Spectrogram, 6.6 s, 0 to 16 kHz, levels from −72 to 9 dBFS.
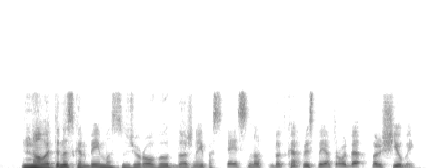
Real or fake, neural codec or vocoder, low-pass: fake; codec, 16 kHz, 0.5 kbps, X-Codec, WavLM features, trained on Multilingual LibriSpeech; 7.2 kHz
